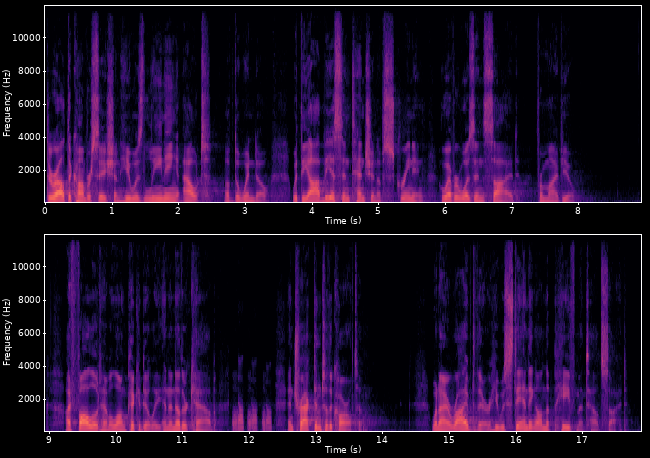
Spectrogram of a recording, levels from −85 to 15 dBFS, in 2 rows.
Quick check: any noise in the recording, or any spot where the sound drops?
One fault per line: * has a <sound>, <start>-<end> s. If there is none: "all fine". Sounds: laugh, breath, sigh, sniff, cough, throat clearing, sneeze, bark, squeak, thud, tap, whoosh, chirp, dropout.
* has a laugh, 11.7-12.4 s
